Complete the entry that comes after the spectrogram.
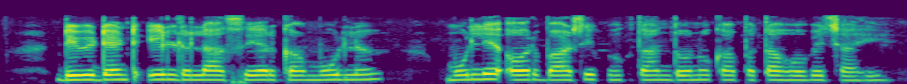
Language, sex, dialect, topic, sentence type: Magahi, female, Central/Standard, agriculture, statement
